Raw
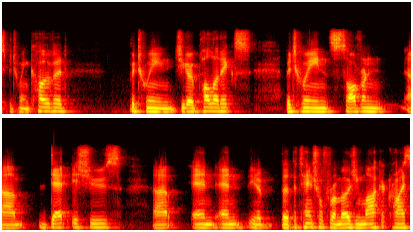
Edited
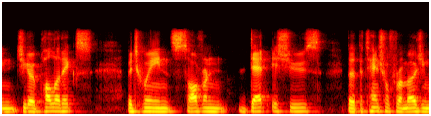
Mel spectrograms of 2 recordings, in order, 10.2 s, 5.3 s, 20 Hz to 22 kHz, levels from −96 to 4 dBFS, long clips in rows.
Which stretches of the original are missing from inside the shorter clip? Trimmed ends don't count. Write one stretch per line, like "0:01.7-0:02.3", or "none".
0:04.9-0:05.5
0:06.8-0:08.5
